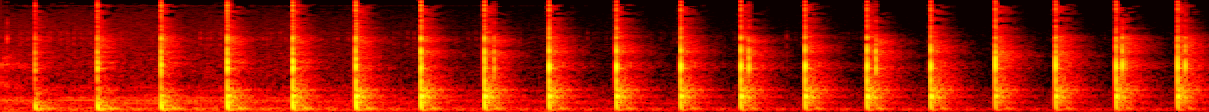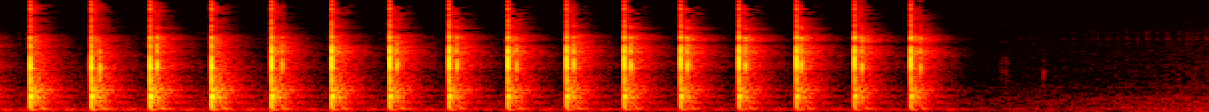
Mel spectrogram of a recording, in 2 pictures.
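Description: Small hammer lightly tapping a pin into a hole drilled through a cow-horn powder horn into its walnut base plug: quick, even taps, about three a second, that stop abruptly about a second before the end.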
